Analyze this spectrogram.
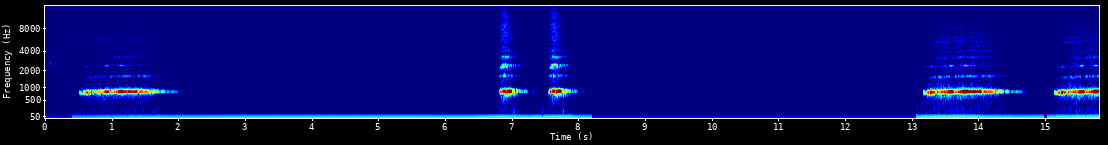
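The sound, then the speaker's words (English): A steam train whistle blows at a station as the train is ready to leave: a long shrill blast, then two quick short toots, then another long blast and a final one cut off at the end, over a faint background hiss. “Of the train, which means it's ready to leave the station.”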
